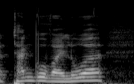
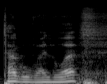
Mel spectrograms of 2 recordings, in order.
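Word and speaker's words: Tagovailoa: und dass du mit einem, mit einem Tua Tango Vailoa ähm, hawaiianisch ausgesprochen. Das N ist durchs Hawaiianische begründet, deshalb sagt man Tango mhm. – Vailoa und nicht Tago Vailoa.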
